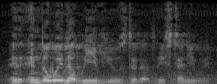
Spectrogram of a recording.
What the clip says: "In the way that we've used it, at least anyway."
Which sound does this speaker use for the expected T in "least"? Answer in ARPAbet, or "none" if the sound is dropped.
T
